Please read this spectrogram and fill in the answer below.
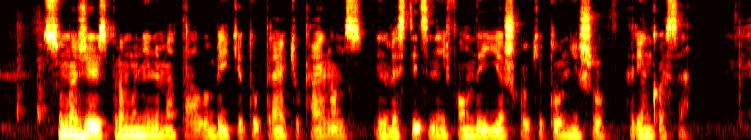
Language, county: Lithuanian, Vilnius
